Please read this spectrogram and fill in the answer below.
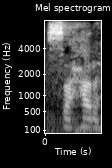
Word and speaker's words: سحر: شام ہو کہ سحر۔ یہ لفظ سحر پڑھیں گے اس لیے کہ یہ عربی کا لفظ ہے اور اس کا صحیح تلفظ سحر ہے۔ نہ اجالے میں ہے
